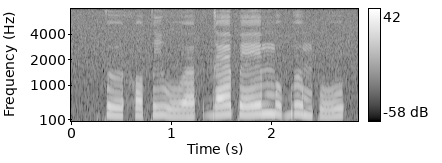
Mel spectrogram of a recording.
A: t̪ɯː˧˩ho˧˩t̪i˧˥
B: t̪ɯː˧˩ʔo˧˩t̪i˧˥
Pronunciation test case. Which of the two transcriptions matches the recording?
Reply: A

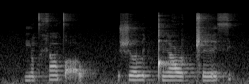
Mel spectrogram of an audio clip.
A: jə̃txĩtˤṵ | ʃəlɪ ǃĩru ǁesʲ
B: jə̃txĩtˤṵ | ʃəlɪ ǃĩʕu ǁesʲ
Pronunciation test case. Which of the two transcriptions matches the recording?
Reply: B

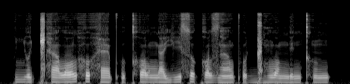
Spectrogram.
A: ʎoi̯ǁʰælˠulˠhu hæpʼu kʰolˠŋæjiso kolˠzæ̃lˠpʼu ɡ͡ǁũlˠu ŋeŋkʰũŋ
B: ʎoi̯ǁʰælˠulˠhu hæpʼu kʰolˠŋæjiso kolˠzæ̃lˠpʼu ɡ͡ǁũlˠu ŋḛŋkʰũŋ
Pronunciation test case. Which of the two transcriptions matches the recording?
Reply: A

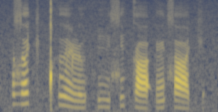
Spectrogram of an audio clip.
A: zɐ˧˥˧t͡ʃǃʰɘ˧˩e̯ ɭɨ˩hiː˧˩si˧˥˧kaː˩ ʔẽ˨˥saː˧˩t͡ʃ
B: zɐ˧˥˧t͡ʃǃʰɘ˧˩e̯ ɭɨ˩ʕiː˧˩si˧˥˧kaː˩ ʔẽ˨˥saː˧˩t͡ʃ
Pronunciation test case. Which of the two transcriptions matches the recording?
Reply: A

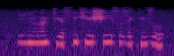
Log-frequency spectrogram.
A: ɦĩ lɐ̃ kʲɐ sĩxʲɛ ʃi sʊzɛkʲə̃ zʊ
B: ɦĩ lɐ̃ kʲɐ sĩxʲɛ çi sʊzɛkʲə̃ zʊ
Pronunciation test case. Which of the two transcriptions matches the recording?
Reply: A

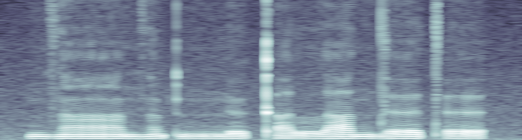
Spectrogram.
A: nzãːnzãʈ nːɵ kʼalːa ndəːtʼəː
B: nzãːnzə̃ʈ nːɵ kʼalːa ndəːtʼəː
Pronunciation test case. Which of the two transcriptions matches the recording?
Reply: A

